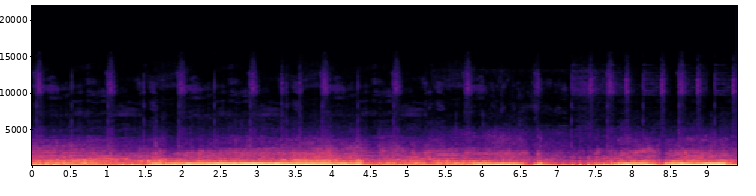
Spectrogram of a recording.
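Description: Motocross bike engine running hard on a dirt track, heard from on the bike, its revs climbing and falling: rising from about two seconds in, dropping sharply a little past the middle, then climbing again near the end.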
